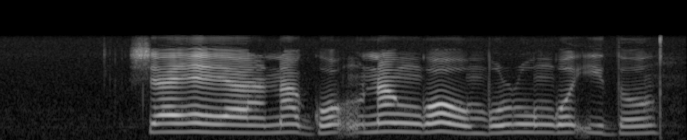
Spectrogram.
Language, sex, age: Venda, female, 34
